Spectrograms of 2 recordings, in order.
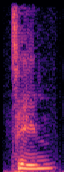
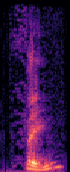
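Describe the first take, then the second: First: The word begins with a hard 't' sound. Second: The word begins with a soft 'th' sound. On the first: The speaker calls it wrong. "not tin" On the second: The speaker calls it right. "remember it is thing"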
